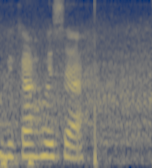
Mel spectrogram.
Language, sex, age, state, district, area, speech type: Assamese, female, 45-60, Assam, Lakhimpur, rural, spontaneous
